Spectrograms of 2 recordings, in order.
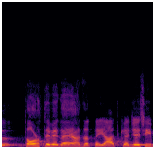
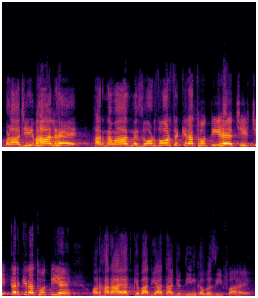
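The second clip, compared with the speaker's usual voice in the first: loud, higher-pitched complaint to the master; complaining loudly; 5 semitones higher, 6 dB louder than usual. Retold or imitated. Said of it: "شکایت کرتے".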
